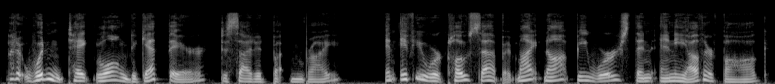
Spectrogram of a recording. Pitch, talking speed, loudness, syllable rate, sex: 160 Hz, 200 wpm, -22 LUFS, 5.0 syllables/s, female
